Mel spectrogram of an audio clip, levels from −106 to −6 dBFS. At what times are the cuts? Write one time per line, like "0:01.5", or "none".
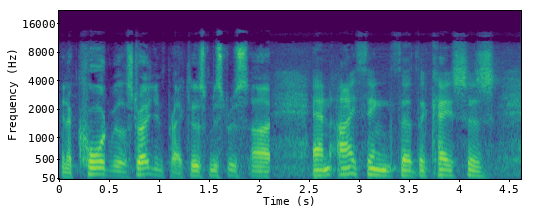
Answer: none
